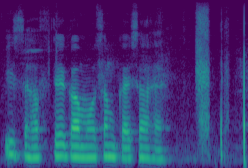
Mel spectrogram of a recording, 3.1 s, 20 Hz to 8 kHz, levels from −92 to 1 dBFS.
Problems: constant background noise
